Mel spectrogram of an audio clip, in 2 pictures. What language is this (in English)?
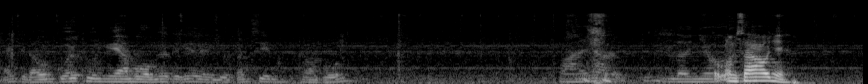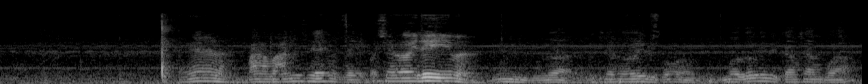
Vietnamese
